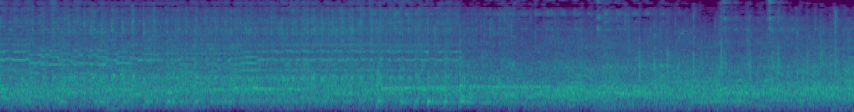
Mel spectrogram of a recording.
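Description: Bagpipes playing a tune in held, steady notes over crowd chatter; the piping dies away about five seconds in, leaving the crowd's voices.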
